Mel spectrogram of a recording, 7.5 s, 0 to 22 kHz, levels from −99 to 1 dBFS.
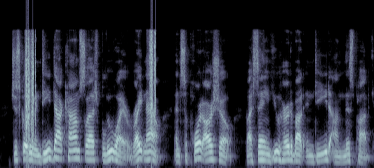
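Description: Bluetooth LC3 compression shapes the speech throughout: the upper spectrum sounds thinned and replaced by a grainy, breathy wash, with plainly audible codec damage. This is likely an LC3 stream, where each short 7.5 ms frame is coded in the frequency domain, high bands that lack the bits are zeroed and filled with noise, and the texture fits a bitrate near 48 kbps.

Cable scratch noise appears from 0.49 to 0.73 s and again from 2.95 to 3.12 s, just before "and support our show". Each is a dense, uneven burst of rustling that sits somewhat louder than the speech. Such bursts are likely caused by a worn cable or connector being moved, so that its contact resistance jumps rapidly and injects noise into the signal.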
